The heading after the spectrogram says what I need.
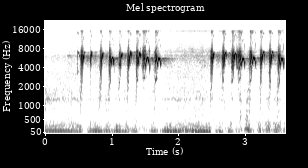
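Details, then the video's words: Plain-throated sunbird in lively gacor song, played as a lure to get leafbirds singing. Two bursts of rapid, sharp, high chirps, about a dozen notes each, with a brief pause between the bursts. "kolibri kelapa | manggar | wiceh | masteran untuk burung ijoan agar cepat bunyi gacor"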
